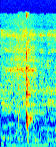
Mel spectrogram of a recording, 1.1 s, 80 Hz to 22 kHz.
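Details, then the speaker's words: Single short, sharp hiccup from a 60-day-old baby boy over a quiet room background. "You are too old to have the hiccups, young man. You are 60 days old."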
